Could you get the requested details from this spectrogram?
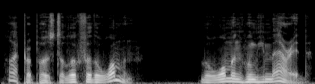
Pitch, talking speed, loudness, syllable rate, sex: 110 Hz, 230 wpm, -17 LUFS, 7.4 syllables/s, male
